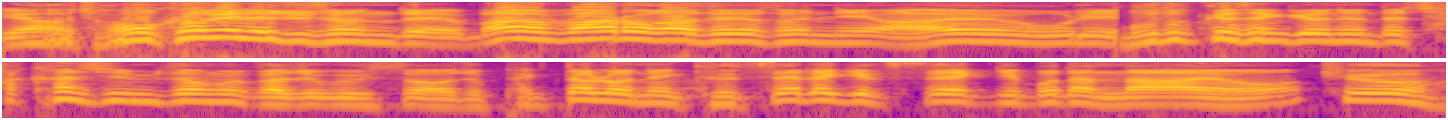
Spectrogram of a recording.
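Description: Guy streaming a shop game, bouncy high-ish voice, swings loud to mumbly, dry close mic. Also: no room sound. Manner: excitable, swings from loud outbursts to muttering; mock-scolds customers like a grumpy shopkeeper. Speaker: gaming streamer. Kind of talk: game commentary.

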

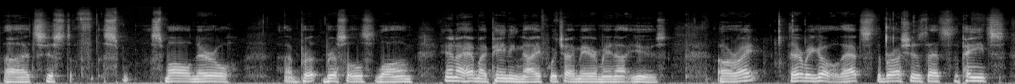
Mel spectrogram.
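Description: Older man, painting teacher, mellow and warm tone, rambling with lots of fillers, lapel mic, home studio. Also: mid-range voice, normal speed. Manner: rambling, relaxed, many fillers and restarts. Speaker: painting instructor. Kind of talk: casual painting demonstration.

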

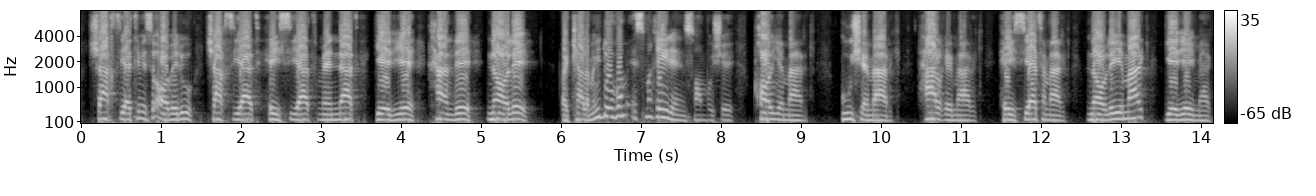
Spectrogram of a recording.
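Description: A man's voice: fairly high pitch, no echo. A man teaching a poetry lesson for exam prep, drilling lists and quizzing the class with questions. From Iran. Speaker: literature teacher.

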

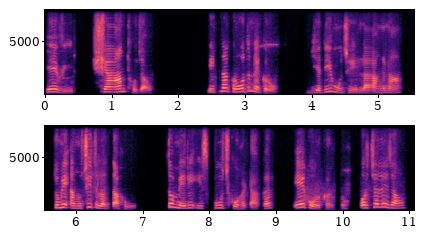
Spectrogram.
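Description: A woman voicing an old, weak male monkey who gently pleads to be left alone as she reads a story lesson aloud. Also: mid-range voice, animated, a little slow, no room sound, dull audio. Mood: pleading. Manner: soft, plaintive storytelling voice.

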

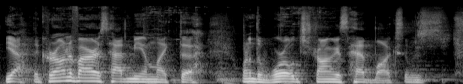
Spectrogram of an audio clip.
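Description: A man's voice: mid-range voice, brisk. A man in his twenties with a congested, nasal voice, casually vlogging to camera in a chatty, joking and self-deprecating way. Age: 20s. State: nasal, recovering from illness. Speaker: YouTube creator. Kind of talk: casual talking-to-camera vlog.

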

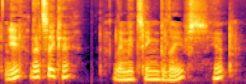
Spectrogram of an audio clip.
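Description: A man's voice: mid-range voice, expressive, moderate pace, darkish tone, slightly rough, no echo. A man in his thirties coaching someone through a therapy session with patient, encouraging questions. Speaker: hypnotherapist, coach. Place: small room, video call.

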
